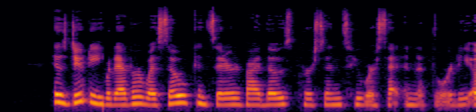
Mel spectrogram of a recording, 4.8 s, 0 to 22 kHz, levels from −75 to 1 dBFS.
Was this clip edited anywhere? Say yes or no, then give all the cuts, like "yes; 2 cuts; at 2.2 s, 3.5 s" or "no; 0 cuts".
yes; 1 cut; at 1.0 s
